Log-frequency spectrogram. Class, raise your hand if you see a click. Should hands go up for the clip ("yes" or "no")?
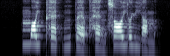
no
